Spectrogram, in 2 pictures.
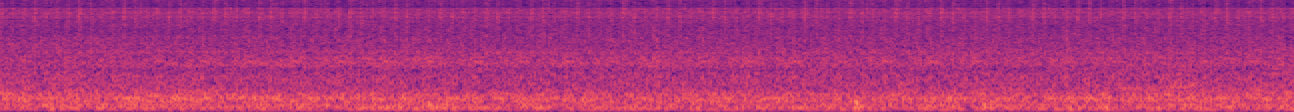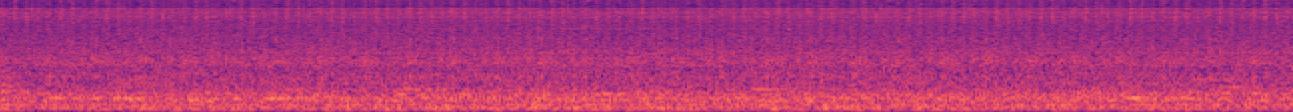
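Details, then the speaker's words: Toyota Innova petrol engine at steady but rough, uneven idle: the misfire had no check-engine light or DTC. Coil swaps show the fault follows the ignition coil, not the spark plug; replacing the coil should resolve it. "य इशन में problem है तो यह मुझे change करनी होगी और मेरा प्रॉब्लम रिजॉल्व हो जाएगा"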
